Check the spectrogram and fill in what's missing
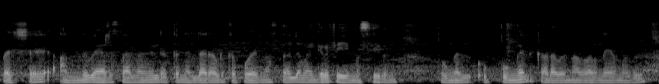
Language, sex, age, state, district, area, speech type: Malayalam, male, 18-30, Kerala, Thrissur, rural, spontaneous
